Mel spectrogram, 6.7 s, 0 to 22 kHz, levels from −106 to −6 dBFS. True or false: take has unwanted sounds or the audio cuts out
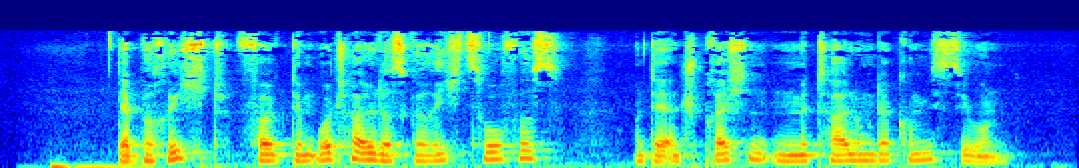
false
